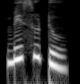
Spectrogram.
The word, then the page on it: ಭಿಸ್ಸಟೆ: bhissāṭe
